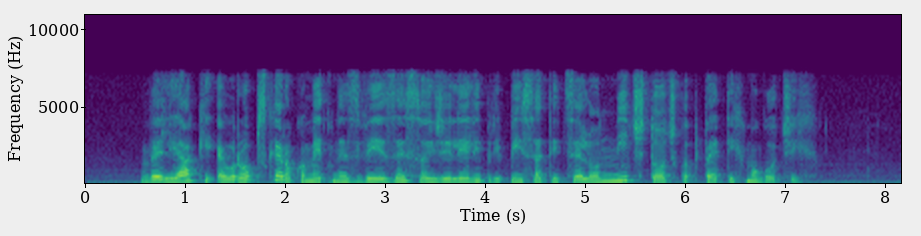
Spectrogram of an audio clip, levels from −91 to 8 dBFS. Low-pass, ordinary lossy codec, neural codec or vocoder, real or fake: 7.2 kHz; none; none; real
